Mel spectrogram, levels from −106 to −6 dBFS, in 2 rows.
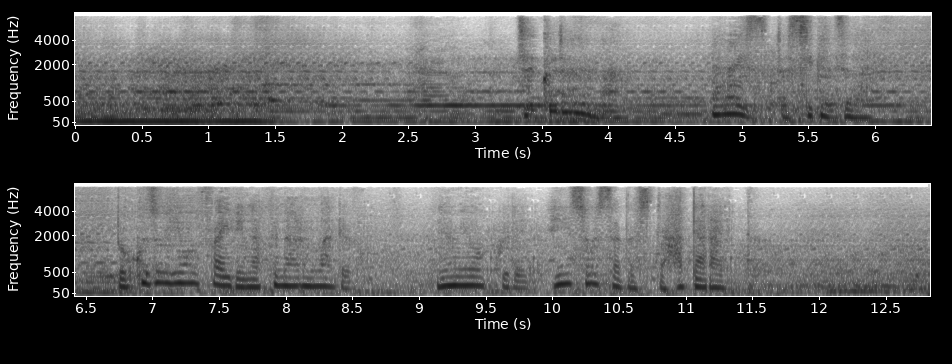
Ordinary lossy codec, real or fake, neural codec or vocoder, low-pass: none; fake; codec, 16 kHz, 1.1 kbps, Voila-Tokenizer; none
